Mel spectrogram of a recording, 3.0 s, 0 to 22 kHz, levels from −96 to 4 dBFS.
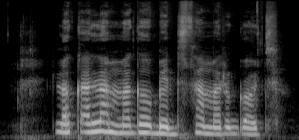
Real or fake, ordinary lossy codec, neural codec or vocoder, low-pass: fake; none; vocoder, 44.1 kHz, 128 mel bands, Pupu-Vocoder; none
